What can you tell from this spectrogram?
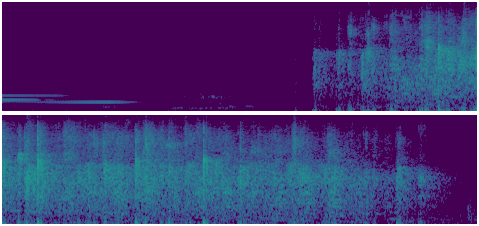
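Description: The last chord of chimes rings on and fades away over the first second or so. After a short pause the congregation applauds for about six seconds, and the clapping dies away near the end.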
